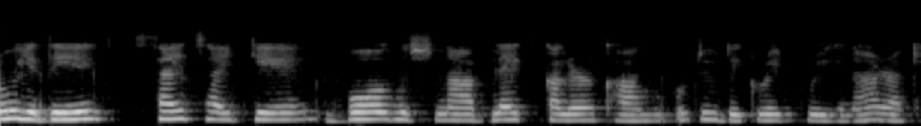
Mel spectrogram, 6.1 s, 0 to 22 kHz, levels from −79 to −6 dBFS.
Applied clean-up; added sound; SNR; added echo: neural mask model DeepFilterNet 3.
